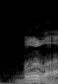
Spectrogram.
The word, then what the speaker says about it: bulla: Rob Sullivan told us of the bulla, I believe is the pronunciation, with the name and inscription of the prophet Isaiah that had been found.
